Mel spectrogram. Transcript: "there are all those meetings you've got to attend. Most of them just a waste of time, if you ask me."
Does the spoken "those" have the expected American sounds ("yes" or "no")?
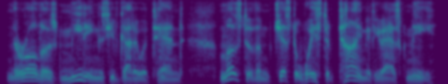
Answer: yes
